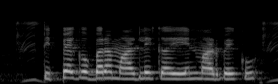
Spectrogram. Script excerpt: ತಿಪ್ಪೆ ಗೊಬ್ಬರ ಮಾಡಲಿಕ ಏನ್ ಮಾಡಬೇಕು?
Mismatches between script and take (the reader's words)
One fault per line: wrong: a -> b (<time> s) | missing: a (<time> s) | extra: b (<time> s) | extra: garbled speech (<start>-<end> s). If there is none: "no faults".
no faults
